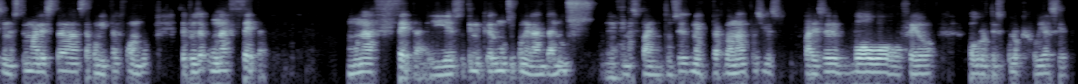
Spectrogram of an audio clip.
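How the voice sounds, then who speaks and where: A man's voice: on the low side, a bit bright, far from the mic, rough recording. A man giving an online lecture, explaining step by step, often checking in with his listeners and correcting himself mid-word. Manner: restarts and corrects words mid-phrase.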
